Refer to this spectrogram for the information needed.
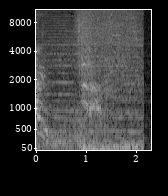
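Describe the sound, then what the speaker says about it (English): The queen smashes her magic mirror in a Snow White 2025 film scene: a dense, roaring crash of breaking glass and swirling noise that sustains for about two seconds before cutting off abruptly. "The queen panics, smashes her magic mirror"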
